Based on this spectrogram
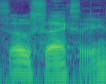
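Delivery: disgusted, grossed-out, repulsed tone. Describing a T-shirt with no panties on, sounding disgusted. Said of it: "you sound disgusted".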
